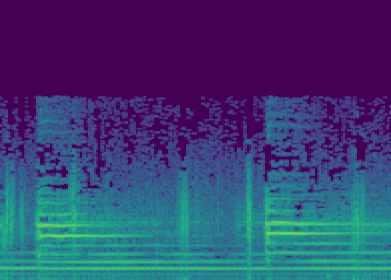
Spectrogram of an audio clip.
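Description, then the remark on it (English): A heavy church bell tolls twice on All Souls Night in the darkness of early evening, each deep, resonant strike ringing out and slowly decaying into a long humming fade, with no voices present. “And the sound of the bell rolling away in the darkness of early evening.”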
